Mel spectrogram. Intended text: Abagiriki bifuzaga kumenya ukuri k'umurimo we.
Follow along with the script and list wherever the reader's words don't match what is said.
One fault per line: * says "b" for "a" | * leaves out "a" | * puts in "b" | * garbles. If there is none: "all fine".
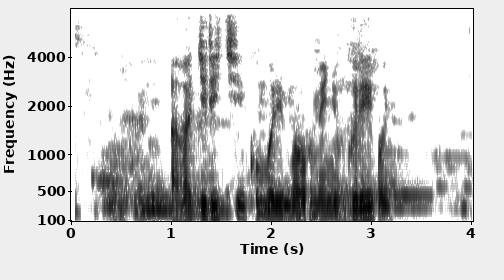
* says "k'umurimo" for "bifuzaga"
* leaves out "k'umurimo"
